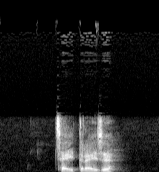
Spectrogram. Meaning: time travel
- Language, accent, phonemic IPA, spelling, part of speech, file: German, Austria, /ˈt͡saɪ̯tˌʁaɪ̯zə/, Zeitreise, noun, De-at-Zeitreise.ogg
